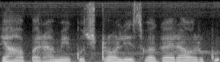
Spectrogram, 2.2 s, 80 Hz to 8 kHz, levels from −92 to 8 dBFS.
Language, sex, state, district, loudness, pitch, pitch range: Hindi, female, Chhattisgarh, Korba, -14 LUFS, 225 Hz, 220-235 Hz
